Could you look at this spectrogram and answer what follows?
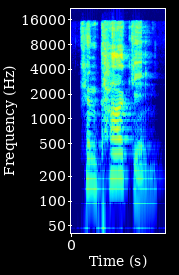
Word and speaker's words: Kentucky: Kansas next number 17 Kentucky the stress on the middle syllable I mean on t level Kentucky that's it next number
